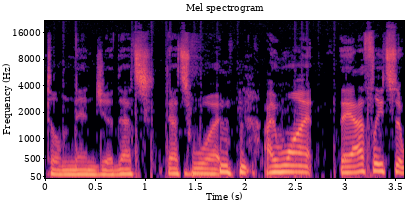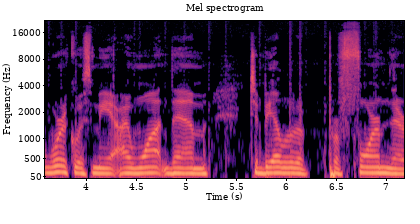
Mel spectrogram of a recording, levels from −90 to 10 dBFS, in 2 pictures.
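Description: Overdone noise removal runs through the whole speech clip. A noise reducer set far too aggressively pulls individual frequency bands down whenever they sit close to its noise estimate, so the background drops and breaks up into twinkling specks, while softer parts of the voice are stripped away.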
